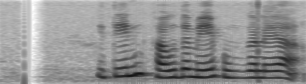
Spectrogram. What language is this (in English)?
Sinhala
